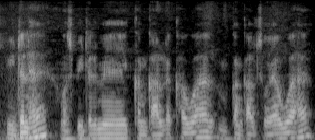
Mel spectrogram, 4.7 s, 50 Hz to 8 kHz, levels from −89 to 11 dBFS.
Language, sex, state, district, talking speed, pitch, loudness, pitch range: Hindi, male, Bihar, Muzaffarpur, 165 wpm, 95 Hz, -21 LUFS, 90-110 Hz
